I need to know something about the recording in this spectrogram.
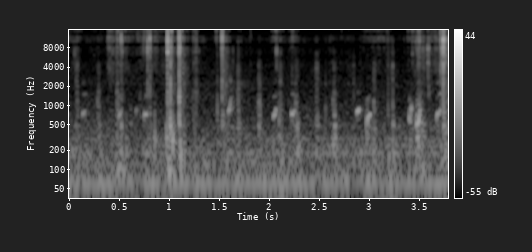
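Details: Guinea pigs at Christmas tearing into presents: quick little squeaky chirps repeat between bursts of crackling paper and light scratching in a quiet room.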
